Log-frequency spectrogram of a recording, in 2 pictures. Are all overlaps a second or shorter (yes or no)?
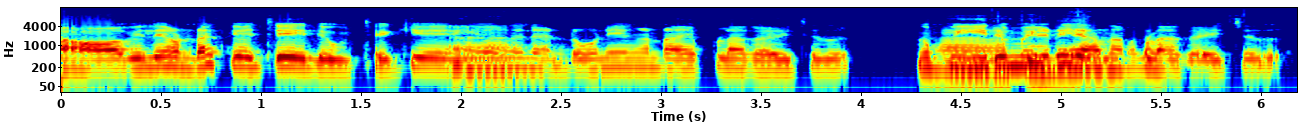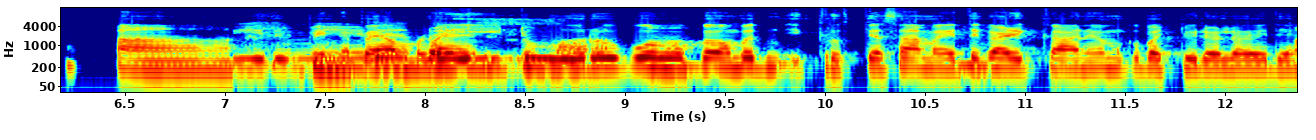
no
